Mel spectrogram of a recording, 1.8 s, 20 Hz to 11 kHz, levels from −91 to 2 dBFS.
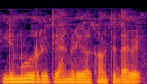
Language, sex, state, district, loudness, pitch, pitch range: Kannada, male, Karnataka, Koppal, -16 LUFS, 105 Hz, 100-115 Hz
